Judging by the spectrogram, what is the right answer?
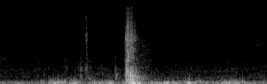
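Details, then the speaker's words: Jeep XJ driver's door after check arm replacement: one clean, solid door thump with no creak, pop or rattle; the new check arm works smoothly and the door noise is gone. "Look at that, no noise. Isn't that great?"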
